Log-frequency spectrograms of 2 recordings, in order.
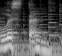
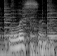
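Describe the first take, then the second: First: The T sound is pronounced. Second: The T sound is silent. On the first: The speaker calls it wrong. "ao invés de falar listen" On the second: The speaker calls it right. "soa muito mais suave, suave quando eu digo listen"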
